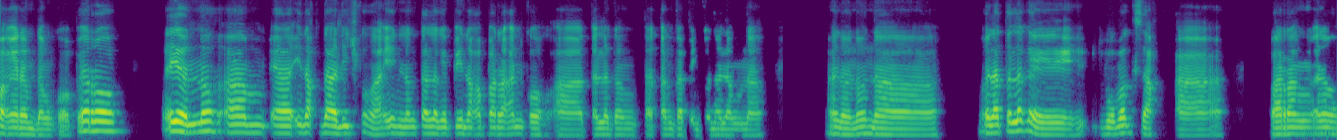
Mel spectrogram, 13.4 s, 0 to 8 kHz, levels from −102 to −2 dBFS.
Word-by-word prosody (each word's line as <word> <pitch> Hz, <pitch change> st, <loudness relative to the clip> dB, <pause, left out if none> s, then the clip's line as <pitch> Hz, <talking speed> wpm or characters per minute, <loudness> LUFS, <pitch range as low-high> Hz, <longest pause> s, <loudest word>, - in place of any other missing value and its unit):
pakiramdam 130 Hz, -3 st, +1 dB
ko. -, -, -5 dB
Pero 205 Hz, -1 st, +5 dB, 0.4 s
ayun, 190 Hz, -4 st, +9 dB
'no, 200 Hz, 0 st, +5 dB
um, 170 Hz, -2 st, 0 dB
ah, 155 Hz, 0 st, +4 dB
in-acknowledge 160 Hz, -1 st, +1 dB
ko 175 Hz, -, -6 dB
nga, 130 Hz, +1 st, -2 dB
yun 150 Hz, +1 st, -2 dB
lang 145 Hz, 0 st, -3 dB
talaga 150 Hz, -1 st, 0 dB
pinakaparaan 140 Hz, -1 st, -3 dB
ko. 130 Hz, -2 st, -5 dB
Ah, 120 Hz, -1 st, -4 dB
talagang 125 Hz, -1 st, -6 dB
tatanggapin 125 Hz, -1 st, -7 dB
ko -, -, -8 dB
na 125 Hz, -, -5 dB
lang 120 Hz, 0 st, -5 dB
na 115 Hz, 0 st, -6 dB, 0.7 s
ano, 140 Hz, -2 st, 0 dB
'no, 145 Hz, +2 st, 0 dB
na, 135 Hz, -2 st, 0 dB
ah, 125 Hz, -1 st, -2 dB, 0.5 s
wala 165 Hz, +1 st, +4 dB
talaga 200 Hz, +1 st, +3 dB
eh, 125 Hz, -1 st, -1 dB, 0.2 s
bumagsak, 140 Hz, -1 st, -1 dB, 0.2 s
ah, 120 Hz, +1 st, -4 dB, 0.5 s
parang 140 Hz, +1 st, +2 dB
ano 140 Hz, -1 st, 0 dB
140 Hz, 150 wpm, -23 LUFS, 125-160 Hz, 0.7 s, ayun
